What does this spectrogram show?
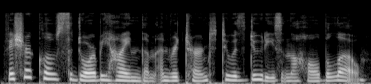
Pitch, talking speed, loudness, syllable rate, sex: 190 Hz, 240 wpm, -17 LUFS, 6.0 syllables/s, female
